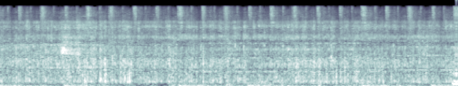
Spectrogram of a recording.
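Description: Electric mountain bike being ridden over packed snow: a steady rushing noise from the tyres on snow and the drive.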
